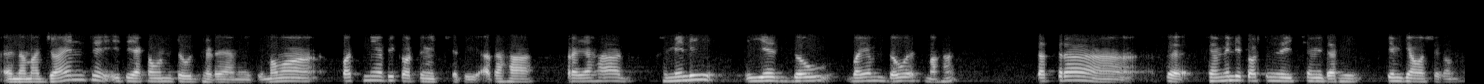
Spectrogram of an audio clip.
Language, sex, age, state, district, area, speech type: Sanskrit, male, 18-30, West Bengal, South 24 Parganas, rural, conversation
